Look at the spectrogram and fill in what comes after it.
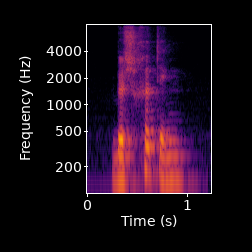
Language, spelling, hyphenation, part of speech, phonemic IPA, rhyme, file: Dutch, beschutting, be‧schut‧ting, noun, /bəˈsxʏ.tɪŋ/, -ʏtɪŋ, Nl-beschutting.ogg
- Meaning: 1. shelter; protection, especially from the elements or from harm 2. shelter; object or place that offers protection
